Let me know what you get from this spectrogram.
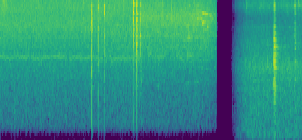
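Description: Moringa leaves in coconut milk sizzling steadily in a wok while a metal ladle stirs, clinking sharply against the pan a few times. The sound drops out briefly about four seconds in, then returns with a lower rumble and one more clink.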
